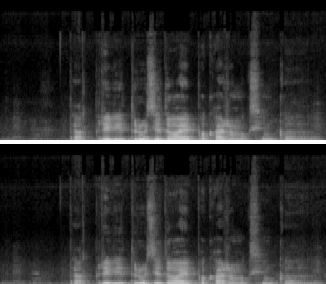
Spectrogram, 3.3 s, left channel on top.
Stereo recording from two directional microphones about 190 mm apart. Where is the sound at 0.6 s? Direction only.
Centre (ahead or behind).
